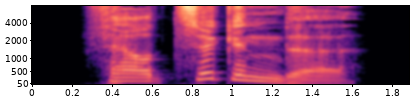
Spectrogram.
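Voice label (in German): "verzückende", German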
